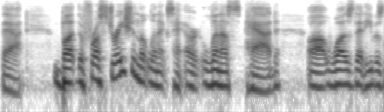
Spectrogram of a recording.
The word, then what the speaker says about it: Linus: by a guy named Linus Torvalds. Now, you may say Linus. He does not pronounce his name Linus.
